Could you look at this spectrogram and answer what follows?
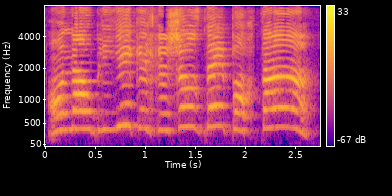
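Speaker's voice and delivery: high, loud urgent shout; little mouse yelling high and loud; shouting as loud as he can. A narrator's reading. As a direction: throw every bit of voice at it. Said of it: "crie aussi fort qu'il peut".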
